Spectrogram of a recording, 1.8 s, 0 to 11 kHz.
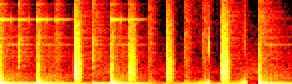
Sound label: electro kit 130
